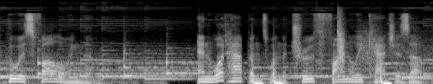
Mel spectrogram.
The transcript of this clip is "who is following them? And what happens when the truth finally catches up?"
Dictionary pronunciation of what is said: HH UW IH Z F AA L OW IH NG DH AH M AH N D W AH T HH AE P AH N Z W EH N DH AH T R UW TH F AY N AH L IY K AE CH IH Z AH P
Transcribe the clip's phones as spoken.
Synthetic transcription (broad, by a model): HH UW IH Z F AA L OW IH NG DH AH M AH N W AH T HH AE P AH N Z W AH N DH AH T R UW TH F AY N L IY K AE CH IH Z AH P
